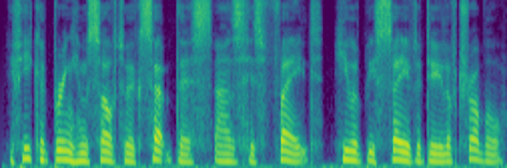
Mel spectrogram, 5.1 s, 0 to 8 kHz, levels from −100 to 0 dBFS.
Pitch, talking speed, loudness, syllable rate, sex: 140 Hz, 225 wpm, -16 LUFS, 4.8 syllables/s, male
